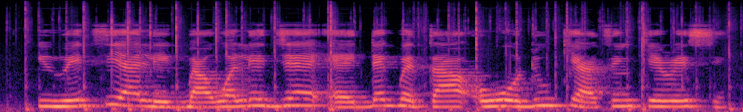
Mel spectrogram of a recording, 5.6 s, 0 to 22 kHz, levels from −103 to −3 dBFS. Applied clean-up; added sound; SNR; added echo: none; Typing; 16 dB; none.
